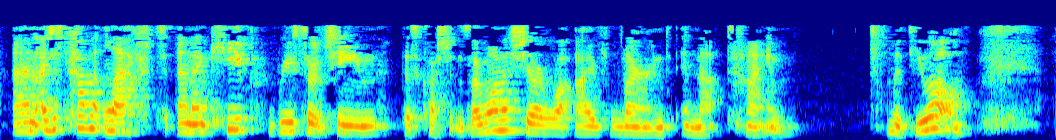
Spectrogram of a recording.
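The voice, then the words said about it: Non-British English accent. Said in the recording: “you can tell probably from my accent that I'm not from the UK”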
